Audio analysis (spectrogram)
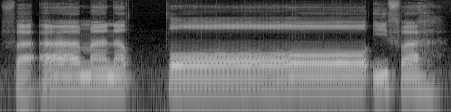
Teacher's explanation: Berikutnya huruf ta yang dileburkan masuk ke huruf tho ya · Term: idgham mutajanisain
